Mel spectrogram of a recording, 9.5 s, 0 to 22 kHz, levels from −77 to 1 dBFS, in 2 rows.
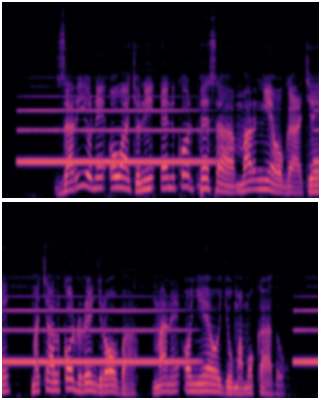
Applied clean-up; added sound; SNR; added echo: none; Wind instrument, woodwind instrument; 3 dB; none.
